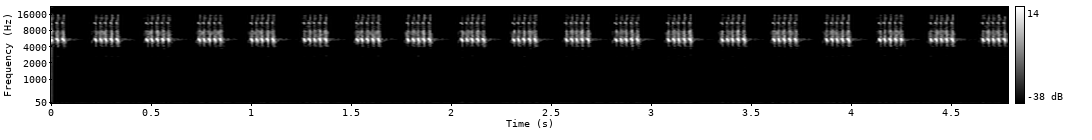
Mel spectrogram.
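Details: Live night recording of a cricket: rapid, piercing chirps in a steady rhythm of roughly four per second, each pulse a short ringing buzz, with nothing else heard.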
